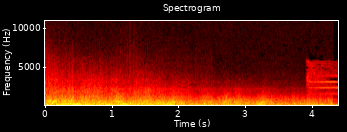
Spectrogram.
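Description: Loud, continuous rumbling noise, easing off slightly in the second half.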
